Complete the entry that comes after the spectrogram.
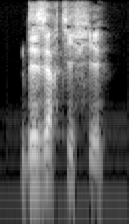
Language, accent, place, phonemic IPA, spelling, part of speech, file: French, France, Lyon, /de.zɛʁ.ti.fje/, désertifier, verb, LL-Q150 (fra)-désertifier.wav
- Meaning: to desertify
